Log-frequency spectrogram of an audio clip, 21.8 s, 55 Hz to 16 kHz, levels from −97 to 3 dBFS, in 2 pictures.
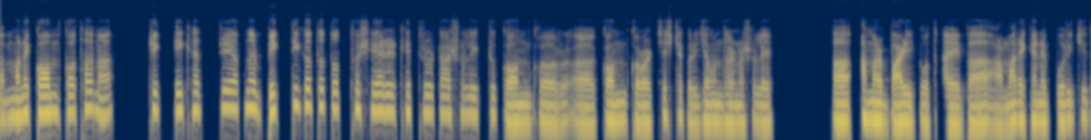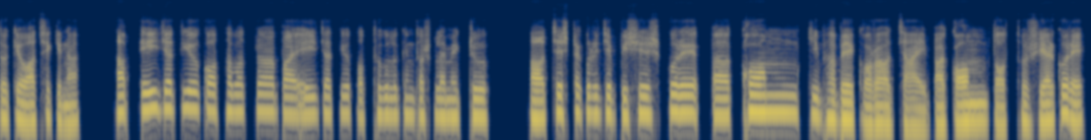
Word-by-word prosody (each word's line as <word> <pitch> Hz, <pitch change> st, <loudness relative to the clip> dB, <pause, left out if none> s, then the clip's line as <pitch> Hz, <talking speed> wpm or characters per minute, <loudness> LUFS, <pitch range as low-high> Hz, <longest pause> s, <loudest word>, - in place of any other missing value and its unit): মানে 145 Hz, +3 st, +5 dB
কম 165 Hz, 0 st, +8 dB, 0.2 s
কথা 170 Hz, +4 st, +1 dB
না, 150 Hz, -, +2 dB, 0.4 s
ঠিক 190 Hz, -2 st, +1 dB, 0.2 s
এক্ষেত্রে 185 Hz, +3 st, -2 dB
আপনার 205 Hz, 0 st, +1 dB
ব্যক্তিগত 215 Hz, +5 st, +2 dB, 0.2 s
তথ্য 190 Hz, -, -3 dB, 0.2 s
শেয়ারের 180 Hz, -1 st, +2 dB
ক্ষেত্রটা 170 Hz, -1 st, -3 dB
আসলে 160 Hz, 0 st, -6 dB
একটু 160 Hz, -, -7 dB
কম 115 Hz, 0 st, +4 dB, 0.2 s
কর 115 Hz, -3 st, +1 dB, 0.2 s
আ -, -, 0 dB, 0.2 s
কম 125 Hz, -1 st, +4 dB, 0.2 s
করার 115 Hz, -2 st, +1 dB
চেষ্টা 150 Hz, -1 st, -4 dB
করি। 115 Hz, -1 st, -3 dB
যেমন 120 Hz, 0 st, +1 dB
ধরেন 115 Hz, -1 st, 0 dB
আসলে 115 Hz, -1 st, -3 dB, 0.7 s
আ -, -, +7 dB, 0.3 s
আমার 130 Hz, -2 st, +5 dB
বাড়ি 115 Hz, +1 st, +6 dB
কোথায়? 110 Hz, -1 st, -1 dB
বা 110 Hz, -, +3 dB, 0.2 s
আমার 115 Hz, +4 st, +2 dB
এখানে 120 Hz, +1 st, +1 dB
পরিচিত 130 Hz, +3 st, -2 dB
কেউ 130 Hz, -, +3 dB
আছে 120 Hz, -, -6 dB
কিনা। 115 Hz, -2 st, -1 dB, 0.5 s
আ -, -, +6 dB, 0.3 s
এই 195 Hz, -, +5 dB
জাতীয় 200 Hz, +1 st, +1 dB
কথাবার্তা 175 Hz, 0 st, -2 dB, 0.2 s
বা 160 Hz, -, +1 dB, 0.2 s
এই 155 Hz, -, 0 dB
জাতীয় 160 Hz, +1 st, -4 dB
তথ্যগুলো 150 Hz, +3 st, -3 dB
কিন্তু 155 Hz, -1 st, -5 dB
আসলে 145 Hz, -, -5 dB
আমি 145 Hz, -, 0 dB
একটু 145 Hz, -, -2 dB, 0.6 s
আ -, -, +7 dB, 0.2 s
চেষ্টা 170 Hz, +1 st, 0 dB
করি 165 Hz, -1 st, 0 dB
যে 160 Hz, -, +3 dB
বিশেষ 155 Hz, +2 st, +1 dB, 0.2 s
করে 170 Hz, -1 st, +4 dB, 0.3 s
আ -, -, +3 dB, 0.3 s
কম 170 Hz, -1 st, +6 dB, 0.4 s
কিভাবে 135 Hz, -4 st, +1 dB, 0.2 s
করা 110 Hz, 0 st, +2 dB, 0.2 s
যায় 100 Hz, -1 st, 0 dB
বা 105 Hz, -, +1 dB
কম 120 Hz, +1 st, +6 dB, 0.2 s
তথ্য 105 Hz, 0 st, -3 dB, 0.2 s
শেয়ার 120 Hz, 0 st, +2 dB
করে, 150 Hz, -7 st, +4 dB
150 Hz, 170 wpm, -22 LUFS, 120-170 Hz, 0.7 s, কম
